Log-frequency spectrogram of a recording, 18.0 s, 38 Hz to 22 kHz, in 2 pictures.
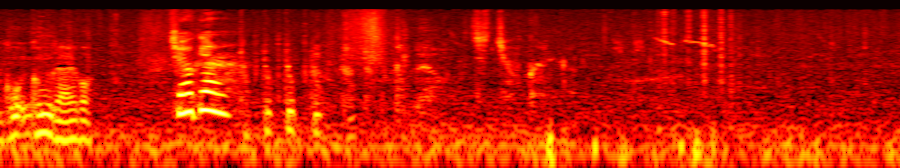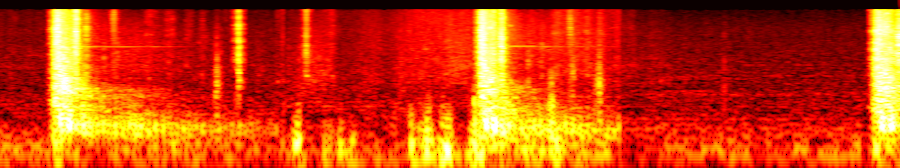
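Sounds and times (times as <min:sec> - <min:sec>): suppressed air rifle shots: 0:09.5 - 0:11.6, 0:13.7 - 0:15.2, 0:17.7 - 0:18.0.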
